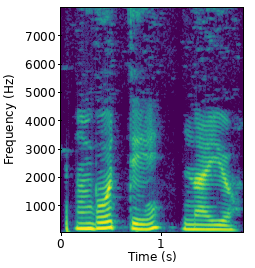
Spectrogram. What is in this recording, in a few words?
hello, lingala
